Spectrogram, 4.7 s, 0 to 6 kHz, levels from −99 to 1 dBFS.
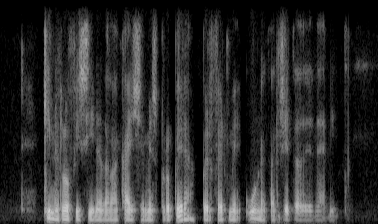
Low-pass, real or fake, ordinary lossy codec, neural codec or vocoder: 5.4 kHz; real; Opus, 16 kbps; none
